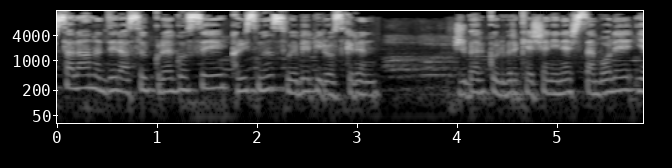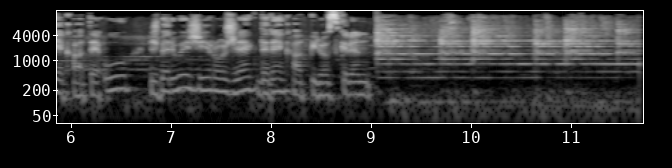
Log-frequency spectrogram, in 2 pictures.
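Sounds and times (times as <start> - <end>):
speech: 0.0 - 9.4
church bells ringing at an Armenian church for a Christmas celebration: 9.1 - 11.7.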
